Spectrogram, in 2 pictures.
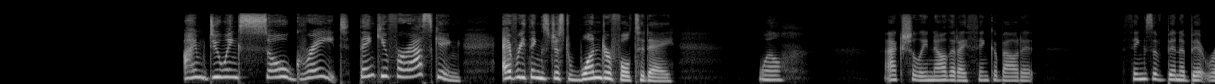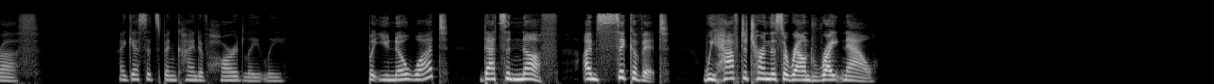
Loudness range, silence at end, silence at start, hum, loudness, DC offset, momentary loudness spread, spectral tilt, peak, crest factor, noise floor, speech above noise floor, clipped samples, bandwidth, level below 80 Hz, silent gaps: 12 LU; 3.4 s; 1.85 s; none; -21 LUFS; under 0.1%; 16 LU; -3.5 dB/octave; 0 dBFS; 22 dB; -75 dBFS; 55 dB; under 0.1%; 12 kHz; -60 dBFS; none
